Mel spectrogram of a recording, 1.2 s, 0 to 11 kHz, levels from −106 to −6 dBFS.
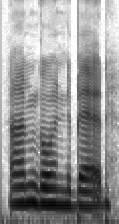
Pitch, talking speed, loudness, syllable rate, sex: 195 Hz, 200 wpm, -14 LUFS, 4.2 syllables/s, female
